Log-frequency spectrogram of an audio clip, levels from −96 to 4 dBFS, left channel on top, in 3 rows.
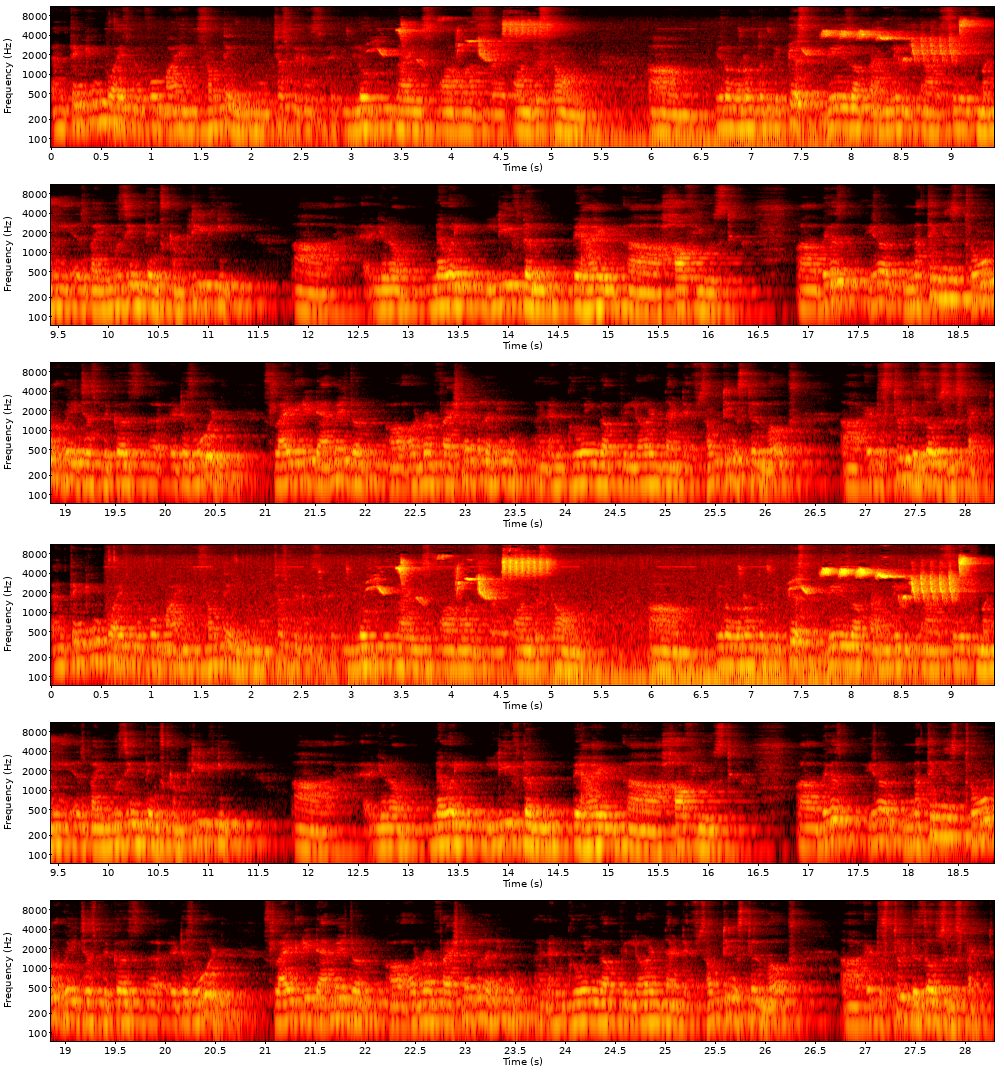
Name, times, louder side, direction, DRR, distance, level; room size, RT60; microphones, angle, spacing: voice 1, 0.0-5.4 6.0-11.3 11.8-12.2 12.5-16.2 16.5-20.6 21.0-26.2 26.8-28.1, equal, 10° right, 0 dB, 2.6 m, -36 dB
sound 1, 0.6-9.3, right 13 dB, 50° right, 0.3 m, -27 dB
22.5 x 15.0 x 2.5 m, 1.2 s
head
